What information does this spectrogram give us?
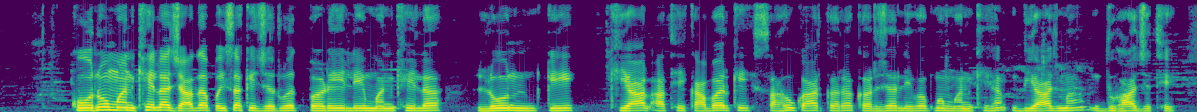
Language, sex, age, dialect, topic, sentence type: Chhattisgarhi, male, 18-24, Western/Budati/Khatahi, banking, statement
